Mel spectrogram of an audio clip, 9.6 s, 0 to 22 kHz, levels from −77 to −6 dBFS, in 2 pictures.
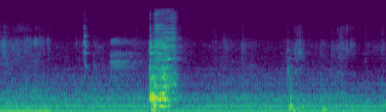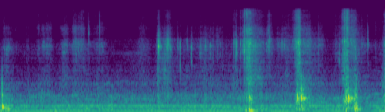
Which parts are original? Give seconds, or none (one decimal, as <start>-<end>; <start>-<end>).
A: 0.0-4.3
